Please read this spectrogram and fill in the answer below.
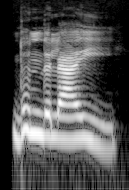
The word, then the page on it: धुँधलाई: Hindi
